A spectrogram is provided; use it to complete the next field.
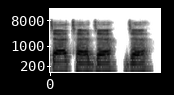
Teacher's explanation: वे वर्ण जिनका उच्चारण जीभ के तालु से स्पर्श होने पर होता है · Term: तालव्य वर्ण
